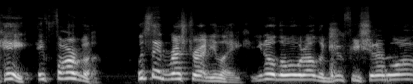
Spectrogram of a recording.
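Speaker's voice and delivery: offhand, baiting, casual, slightly high voice. Retelling a Super Troopers scene, imitating the officers tricking Farva. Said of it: "They're like".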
